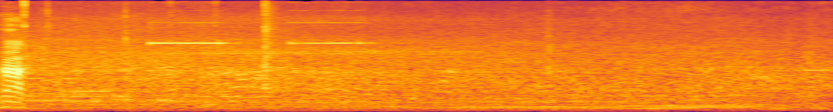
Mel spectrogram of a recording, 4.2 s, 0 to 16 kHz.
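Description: Two short, high electronic beeps from a Honda Air Blade 150 scooter's beeper as it is handled, with a click between them and a faint low steady hum underneath.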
